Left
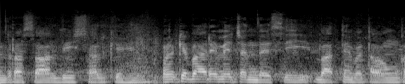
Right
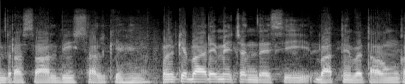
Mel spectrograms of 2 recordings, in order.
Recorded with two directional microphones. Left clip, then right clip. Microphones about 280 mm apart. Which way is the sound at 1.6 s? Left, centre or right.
Right.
